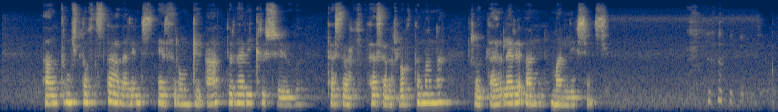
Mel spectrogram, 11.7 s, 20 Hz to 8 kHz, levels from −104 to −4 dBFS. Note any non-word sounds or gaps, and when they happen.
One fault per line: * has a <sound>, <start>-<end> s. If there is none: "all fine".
* has a laugh, 10.3-11.3 s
